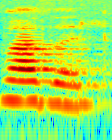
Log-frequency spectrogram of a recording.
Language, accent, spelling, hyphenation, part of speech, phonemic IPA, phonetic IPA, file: Armenian, Eastern Armenian, վազել, վա‧զել, verb, /vɑˈzel/, [vɑzél], Hy-վազել.ogg
- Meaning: 1. to run 2. to run, flow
